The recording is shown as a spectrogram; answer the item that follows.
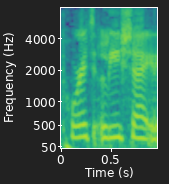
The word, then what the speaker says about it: Portlaoise: So I got in touch and said, am I right that we all say Portlaoise when we should be saying Portlaoise? – Hey. Yep, you are correct. Portlaoise is how it's pronounced, Oscailge. Portlaoise is the genitive case, so that translates to the fort of Laois. And in the Irish Standard, it's pronounced like Portlaoise. – Portlaoise.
